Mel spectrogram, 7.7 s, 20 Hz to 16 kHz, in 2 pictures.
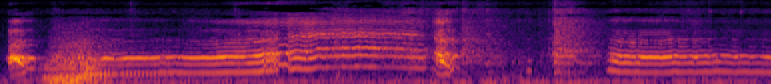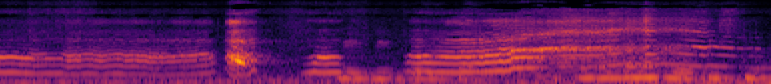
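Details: Vigorous newborn baby girl's cry just after normal delivery in a lying-in clinic, born 6:50: strong, high-pitched, wavering crying in repeated bursts with gasping breaths between.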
